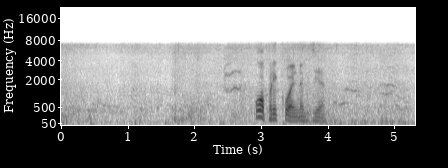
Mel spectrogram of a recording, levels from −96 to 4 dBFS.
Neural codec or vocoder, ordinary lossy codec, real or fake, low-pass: vocoder, 22.05 kHz, 80 mel bands, WaveNeXt; Opus, 32 kbps; fake; 7.2 kHz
